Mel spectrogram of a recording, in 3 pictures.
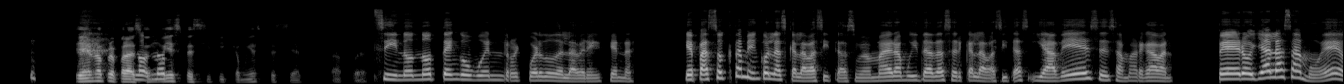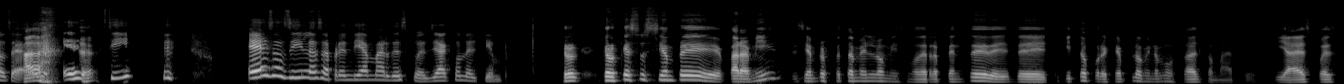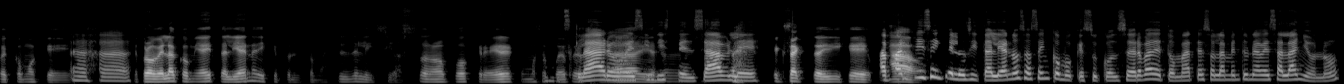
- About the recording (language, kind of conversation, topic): Spanish, podcast, ¿Cómo empiezas cuando quieres probar una receta nueva?
- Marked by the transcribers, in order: chuckle; chuckle; tapping; other background noise; chuckle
